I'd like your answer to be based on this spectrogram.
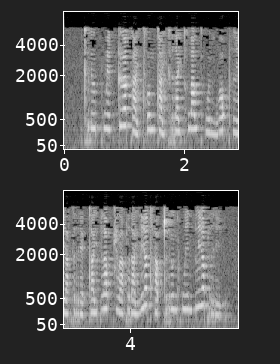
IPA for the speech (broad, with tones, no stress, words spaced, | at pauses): trɯː˦˥p̚kwe˦˥k̚ tɯ˥˩a̯ ka˨˩jtʰo˦˥mta˩˦j kra˦˥jkʰwa˥˩w kʰwɯ˨˩ŋwɔ˦˥ʔpʰli˩˦a̯ kre˨˩ʔta˧jpla˥˩p̚ t͡ɕu˩˦a̯pra˩˦jli˥˩a̯tʰa˨˩p̚ tru˧nkwi˧npli˥˩a̯ pri˨˩ʔ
